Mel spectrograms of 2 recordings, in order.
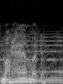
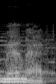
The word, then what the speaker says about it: Muhammad: According to Ben Yehuda's Hebrew English dictionary, it is correctly pronounced as Muhammad, not Mammoth.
